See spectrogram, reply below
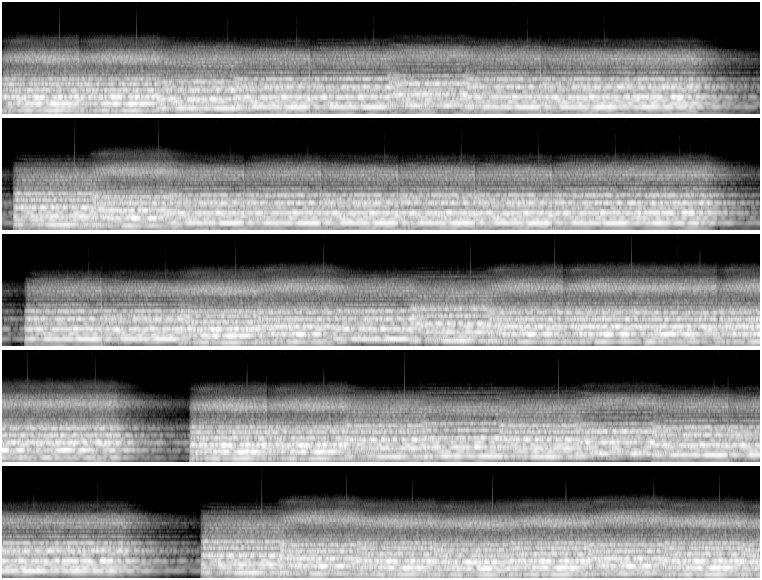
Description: Tenor; C.H.Graun; Der Tod Jesu

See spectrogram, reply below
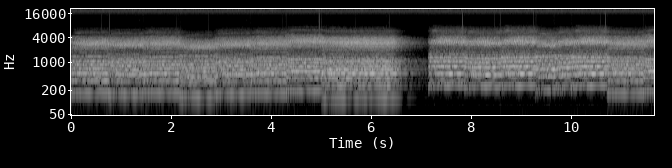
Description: Bas; C.H.Graun; Der Tod Jesu

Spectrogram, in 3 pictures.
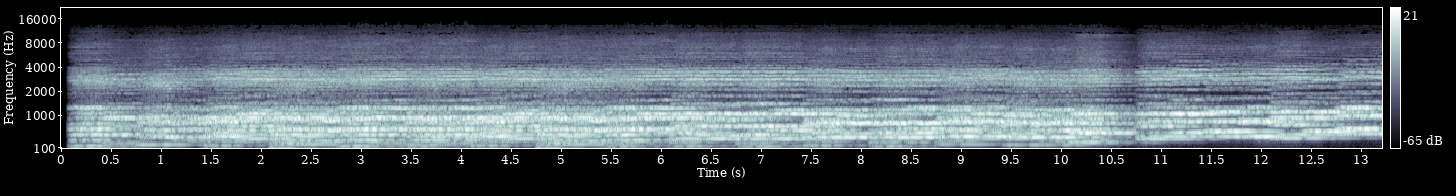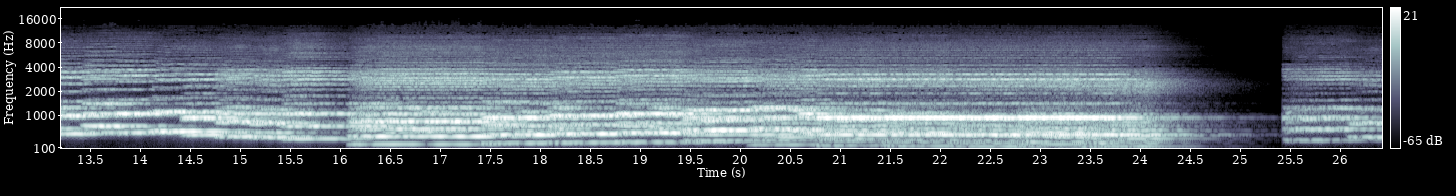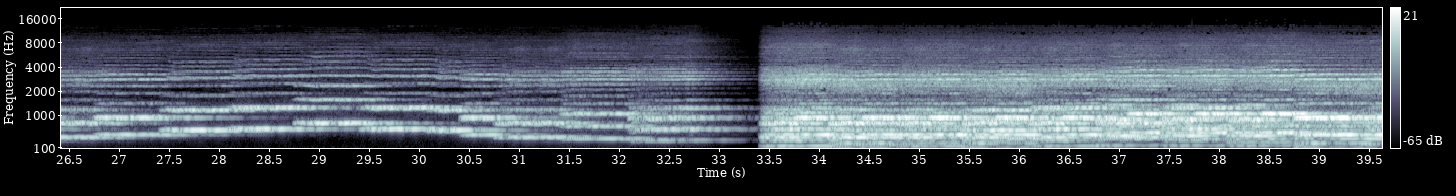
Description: V Dobrym sme se sesli Alt; A.Dvorak

